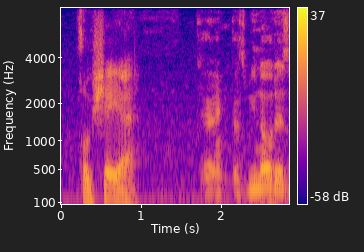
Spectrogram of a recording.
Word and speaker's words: Hoshea: Let me get the pronunciation of that properly. Strong's H 1954. Hoshea. Hoshea.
